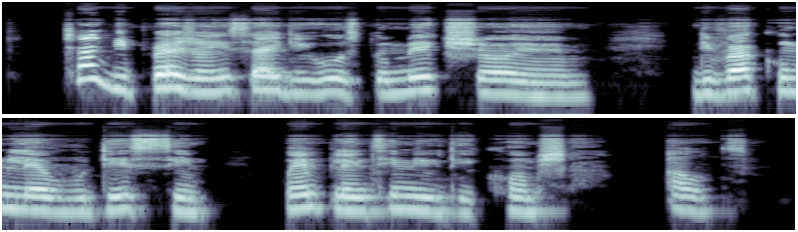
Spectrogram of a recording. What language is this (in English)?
Nigerian Pidgin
